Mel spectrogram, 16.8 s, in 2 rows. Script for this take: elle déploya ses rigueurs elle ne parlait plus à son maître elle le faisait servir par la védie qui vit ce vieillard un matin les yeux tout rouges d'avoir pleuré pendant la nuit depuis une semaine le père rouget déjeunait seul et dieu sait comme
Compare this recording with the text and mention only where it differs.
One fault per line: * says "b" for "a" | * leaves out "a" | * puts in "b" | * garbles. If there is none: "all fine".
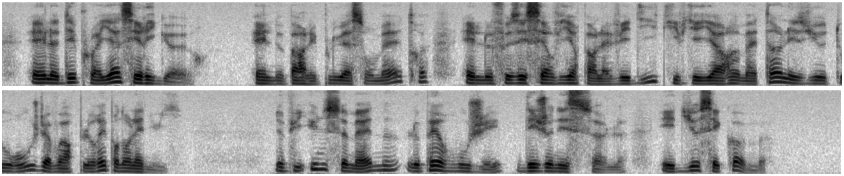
* leaves out "vit ce"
